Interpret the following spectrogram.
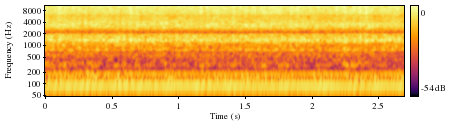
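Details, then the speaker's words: Mitsubishi GTO twin turbo (JDM 3000GT VR4), first start after an IAC valve check, a 3SX fuel pressure regulator kit and helicoiled intake plenum threads; it had been revving to the limiter. Now a deep, steady, even idle with no hunting or surging: normal idle. "Hopefully it turns on and it idles nicely, but we're going to find out. Like it's running fine. Thank God."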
